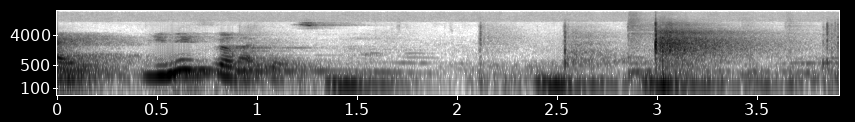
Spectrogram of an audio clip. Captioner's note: clap-clap, clap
